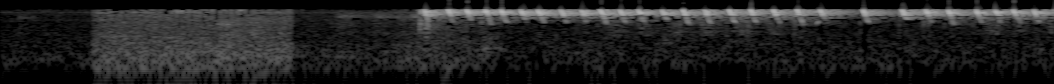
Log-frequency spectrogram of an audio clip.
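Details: Orange-headed thrush singing a fast, buzzy chattering trill of evenly repeated high notes lasting about three seconds, after a short burst of broad hiss.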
